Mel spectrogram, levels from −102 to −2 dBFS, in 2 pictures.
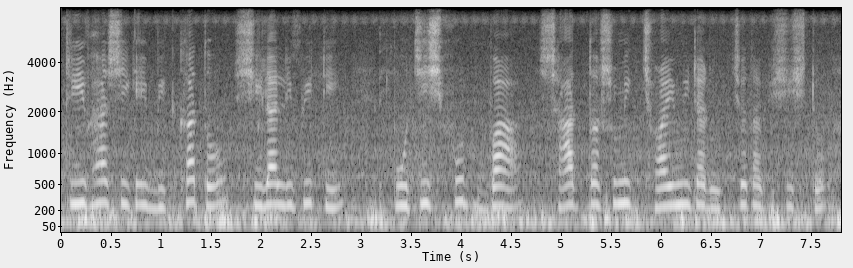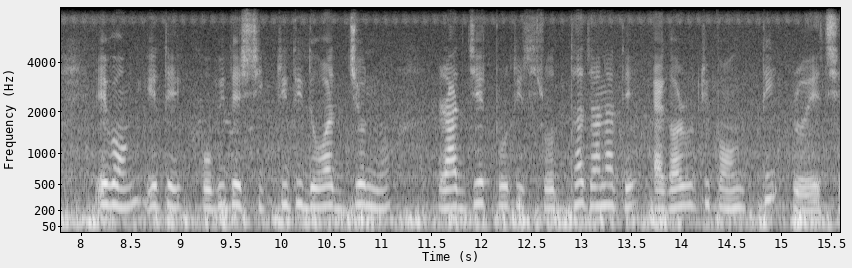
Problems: constant background noise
